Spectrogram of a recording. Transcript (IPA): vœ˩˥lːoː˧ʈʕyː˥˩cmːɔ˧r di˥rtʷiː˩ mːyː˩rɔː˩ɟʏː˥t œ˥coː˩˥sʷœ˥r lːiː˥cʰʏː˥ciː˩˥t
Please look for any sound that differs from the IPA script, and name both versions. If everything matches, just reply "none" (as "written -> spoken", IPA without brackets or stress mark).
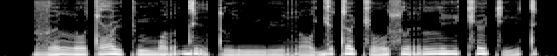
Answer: ʈ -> t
